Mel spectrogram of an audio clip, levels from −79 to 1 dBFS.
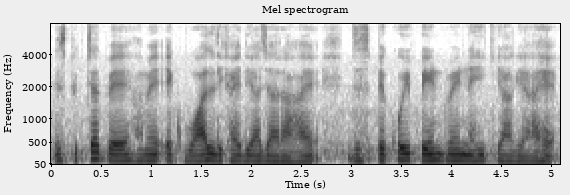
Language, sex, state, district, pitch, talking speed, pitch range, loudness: Hindi, male, Arunachal Pradesh, Lower Dibang Valley, 120 Hz, 225 wpm, 110-125 Hz, -17 LUFS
